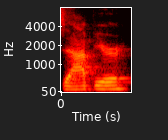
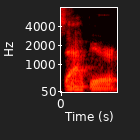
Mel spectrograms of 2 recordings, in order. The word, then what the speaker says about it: Zapier: who are wondering its zapier not safe here my good little trick there is zapier it rhymes with happier that's how you pronounce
